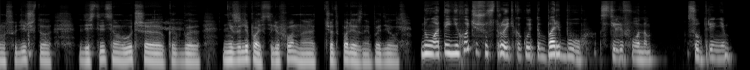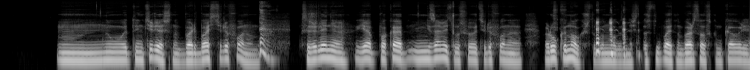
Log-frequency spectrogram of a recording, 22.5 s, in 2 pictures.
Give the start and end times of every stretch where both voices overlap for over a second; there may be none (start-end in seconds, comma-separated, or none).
none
